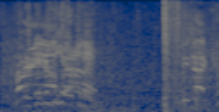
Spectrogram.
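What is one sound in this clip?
Thunder cracks overhead.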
